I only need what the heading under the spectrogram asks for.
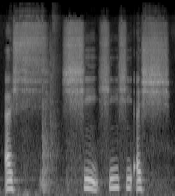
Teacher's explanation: شاہ کے لیے زبان کا درمیانی حصہ، کیونکہ مخرج شین کا کہاں ہے، ہماری زبان کا درمیانی حصہ اوپر اٹھتا ہے اور تالو کے قریب ہو جاتا ہے، اور تھوڑا سا سپیس ہوتا ہے تالو اور زبان کے درمیانی حصے کے درمیان، تاکہ جو ہوا پیچھے سے آ رہی ہے وہ پھیلے اور شاورنگ ساؤنڈ شین کی تفشی پیدا کرے.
